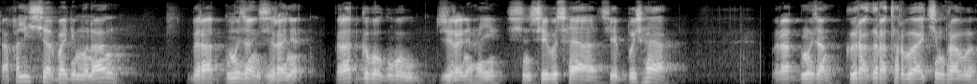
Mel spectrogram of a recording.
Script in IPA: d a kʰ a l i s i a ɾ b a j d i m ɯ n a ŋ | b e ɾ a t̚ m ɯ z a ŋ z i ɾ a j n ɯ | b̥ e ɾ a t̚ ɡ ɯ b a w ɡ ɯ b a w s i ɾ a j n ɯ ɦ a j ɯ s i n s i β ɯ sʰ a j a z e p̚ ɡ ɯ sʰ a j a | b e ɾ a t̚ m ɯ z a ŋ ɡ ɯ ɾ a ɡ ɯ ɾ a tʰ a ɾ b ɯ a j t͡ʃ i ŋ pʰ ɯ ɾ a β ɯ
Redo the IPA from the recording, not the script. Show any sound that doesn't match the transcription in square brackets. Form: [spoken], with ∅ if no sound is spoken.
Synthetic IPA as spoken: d a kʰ a l i s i a ɾ b a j d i m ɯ n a ŋ | b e ɾ a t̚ m ɯ z a ŋ z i ɾ a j n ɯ | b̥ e ɾ a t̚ ɡ ɯ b a w ɡ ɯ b a w [z] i ɾ a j n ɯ ɦ a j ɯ s i n s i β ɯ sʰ a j a z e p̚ [b] ɯ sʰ a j a | b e ɾ a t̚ m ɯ z a ŋ ɡ ɯ ɾ a ɡ ɯ ɾ a tʰ a ɾ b ɯ a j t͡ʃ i ŋ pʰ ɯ ɾ a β ɯ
